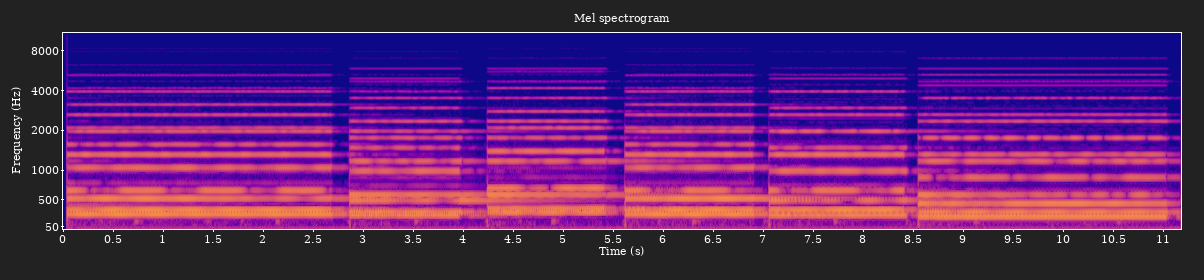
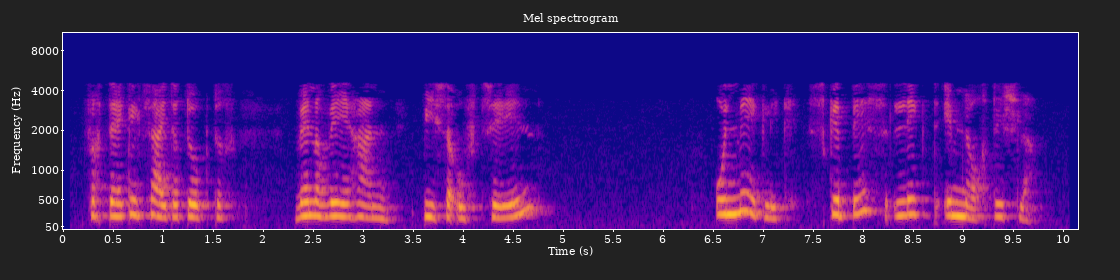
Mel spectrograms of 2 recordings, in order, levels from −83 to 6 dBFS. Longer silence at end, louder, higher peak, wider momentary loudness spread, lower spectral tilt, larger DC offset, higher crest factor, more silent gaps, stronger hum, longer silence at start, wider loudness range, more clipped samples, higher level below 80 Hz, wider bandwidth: second, 0 s vs 0.45 s; about the same, -20 LUFS vs -19 LUFS; second, -8 dBFS vs -4 dBFS; second, 3 LU vs 14 LU; second, -6 dB/octave vs -11.5 dB/octave; first, 0.4% vs under 0.1%; about the same, 12 dB vs 16 dB; neither; neither; second, 0.05 s vs 0.3 s; second, 1 LU vs 5 LU; neither; first, -56 dBFS vs -66 dBFS; first, 7.4 kHz vs 4.8 kHz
